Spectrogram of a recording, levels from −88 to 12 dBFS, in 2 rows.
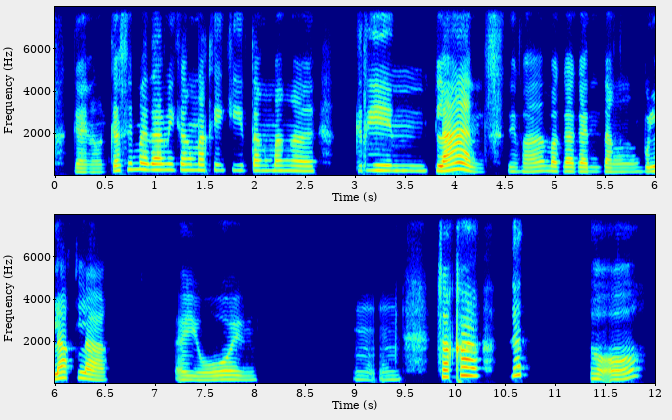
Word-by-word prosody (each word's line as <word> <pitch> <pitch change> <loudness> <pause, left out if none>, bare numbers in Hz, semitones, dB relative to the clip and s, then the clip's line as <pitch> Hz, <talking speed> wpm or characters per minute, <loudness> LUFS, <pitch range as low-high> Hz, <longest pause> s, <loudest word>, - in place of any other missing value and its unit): gano'n. 175 -1 -9
Kasi 245 +5 -2
madami 275 -1 +2
kang 265 0 -3
nakikitang 250 -2 -5
mga 235 -2 -3 0.4
green 235 -1 -4
plants, 235 - +5
'di 200 - -12
ba? 195 +2 -4
Magagandang 195 -3 -4
bulaklak, 220 -2 +1 0.7
ayun. 185 +1 -5 1.0
Mm, 190 0 -18 0.4
'tsaka 375 +3 +8 0.3
nat 390 +1 0 0.7
oo? 220 - -1
225 Hz, 85 wpm, -23 LUFS, 190-260 Hz, 1.0 s, tsaka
